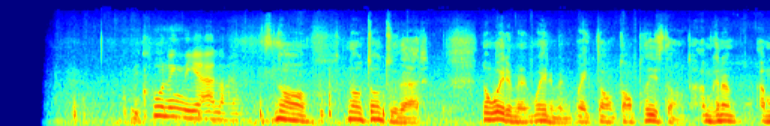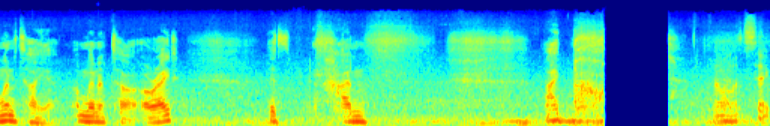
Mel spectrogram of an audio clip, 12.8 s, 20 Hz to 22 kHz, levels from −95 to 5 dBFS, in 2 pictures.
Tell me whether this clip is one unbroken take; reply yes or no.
yes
